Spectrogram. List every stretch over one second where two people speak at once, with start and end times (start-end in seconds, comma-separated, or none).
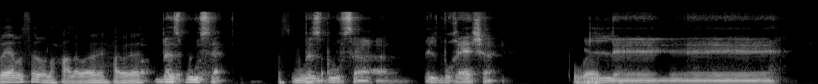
none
